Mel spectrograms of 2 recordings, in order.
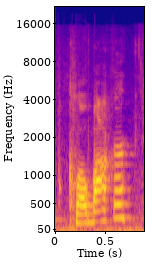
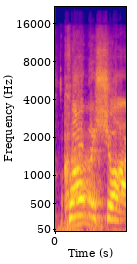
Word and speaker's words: Klobuchar: Iowa surprisingly Amy Klobuchar my pronouncing her name like khlo Bakker she placed third clover Shaw I know I was wrong Amy Klobuchar place the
